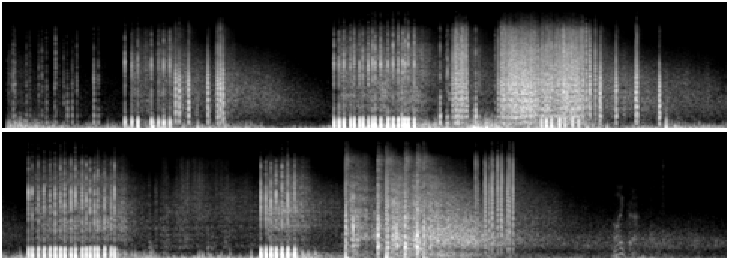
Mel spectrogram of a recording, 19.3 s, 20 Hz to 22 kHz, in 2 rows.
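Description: SFX Fireworks Skyfire, a 75-shot fanned 500-gram cake, firing row by row: quick volleys of launch thumps come in several separate bursts, with a dense hissing, crackling stretch of breaks in the middle. The last volley dies away shortly before the end.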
